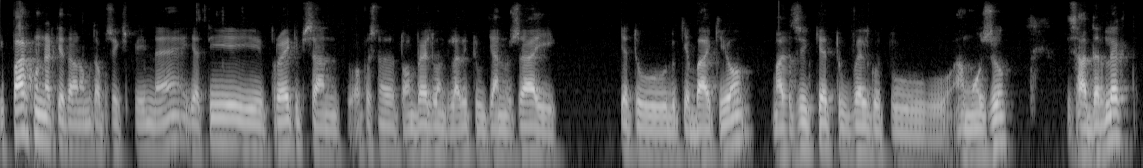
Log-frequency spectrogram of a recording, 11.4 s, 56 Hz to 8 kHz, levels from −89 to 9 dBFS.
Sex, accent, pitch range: male, native, 95-125 Hz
